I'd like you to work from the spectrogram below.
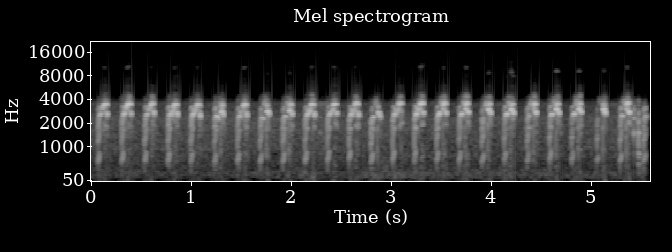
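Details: Nearly grown osprey chicks on a nest in an Estonian forest reserve, live webcam, flapping wings and reluctant to fly. Shrill, even chirps repeat steadily, about four each second, for the whole stretch.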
